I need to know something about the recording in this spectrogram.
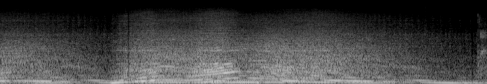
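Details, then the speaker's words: BMW E30 325iX six-cylinder with stock muffler, starter and rev heard. The valve train is noisy because it uses mechanical eccentrics on the rocker arm shaft. The rev climbs crisply and returns to idle with no rattles or misfires. Normal engine rev. "the sound of the starter the sound of the valve train they're kind of noisy in the valve train because you don't do valve adjustments you know it's got mechanical eccentrics on the rocker arm shaft so you can hear all that"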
